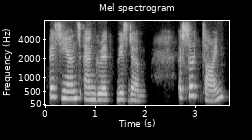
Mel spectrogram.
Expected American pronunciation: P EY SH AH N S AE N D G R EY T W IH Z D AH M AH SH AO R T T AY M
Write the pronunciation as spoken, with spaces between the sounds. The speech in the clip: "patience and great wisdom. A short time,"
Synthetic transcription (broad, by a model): P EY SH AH N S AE N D G R EY T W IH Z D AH M AH S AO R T T AY M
